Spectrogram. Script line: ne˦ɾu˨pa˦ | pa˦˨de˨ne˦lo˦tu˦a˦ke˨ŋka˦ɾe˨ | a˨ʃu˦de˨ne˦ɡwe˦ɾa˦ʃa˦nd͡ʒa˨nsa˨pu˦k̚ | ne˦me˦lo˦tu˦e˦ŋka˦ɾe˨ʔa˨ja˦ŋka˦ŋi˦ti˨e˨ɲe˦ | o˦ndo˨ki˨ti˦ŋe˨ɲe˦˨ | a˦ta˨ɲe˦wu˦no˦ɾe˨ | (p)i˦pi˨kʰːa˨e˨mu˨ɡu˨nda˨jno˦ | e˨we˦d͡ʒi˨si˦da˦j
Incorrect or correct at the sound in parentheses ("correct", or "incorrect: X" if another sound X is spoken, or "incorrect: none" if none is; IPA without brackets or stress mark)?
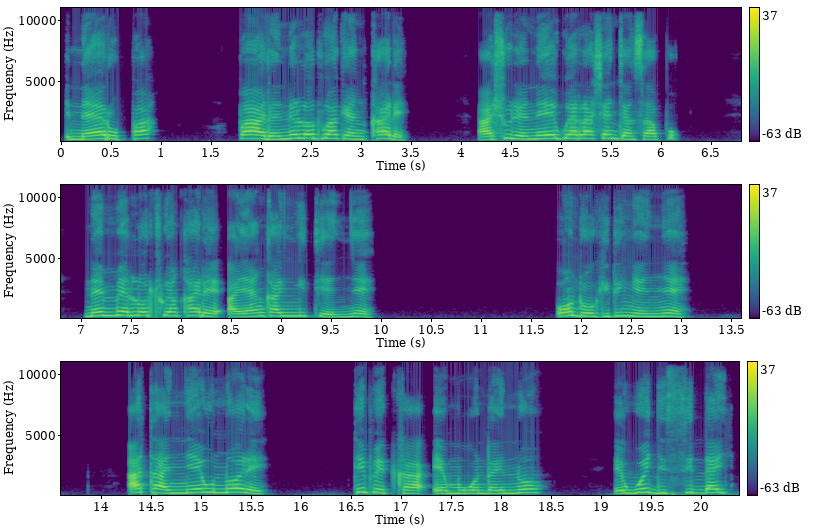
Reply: incorrect: t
